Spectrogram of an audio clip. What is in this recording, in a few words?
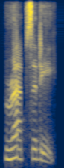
"rhapsody", Indian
